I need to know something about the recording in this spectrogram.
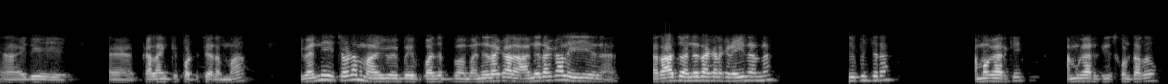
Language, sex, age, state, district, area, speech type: Telugu, male, 60+, Andhra Pradesh, Visakhapatnam, urban, conversation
